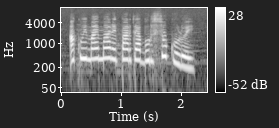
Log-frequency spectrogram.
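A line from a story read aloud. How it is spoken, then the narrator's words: Angry shout. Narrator (Romanian): a strigat jderul supărat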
